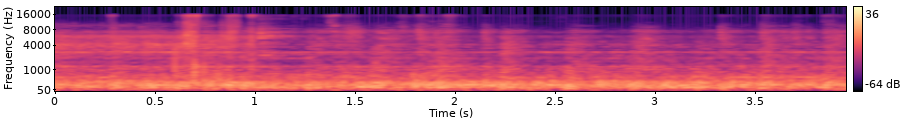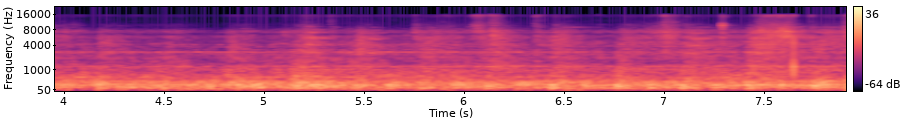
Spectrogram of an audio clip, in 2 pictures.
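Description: Passenger train running along the track, heard from the rear of the last carriage: a steady low rumble of wheels on rail, with a few faint clicks.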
